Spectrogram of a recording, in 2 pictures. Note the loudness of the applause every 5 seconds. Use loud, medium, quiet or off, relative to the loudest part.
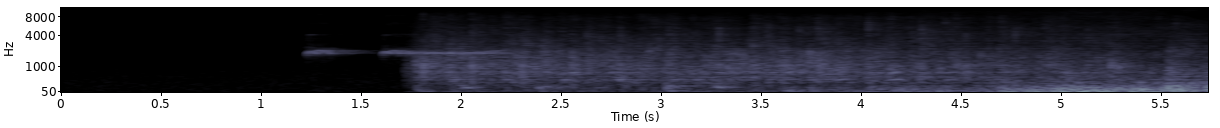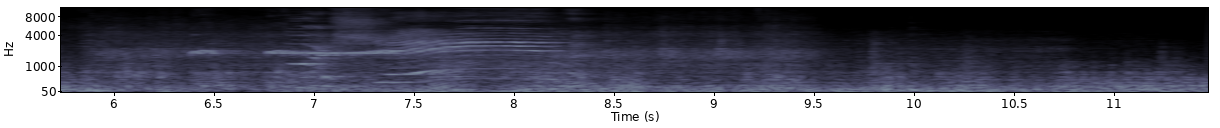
loud, loud, off.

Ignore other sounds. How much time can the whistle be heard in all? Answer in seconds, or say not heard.
2 s.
